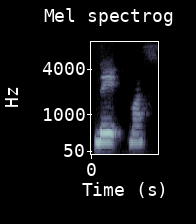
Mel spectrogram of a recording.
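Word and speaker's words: 出ます: Kalau misalkan di depan masnya ada si-nya itu baru dibacanya Dasimas gitu. Kalau misalkan si-nya nggak ada berarti dibacanya Demas. Dasimas Demas gitu ya.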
